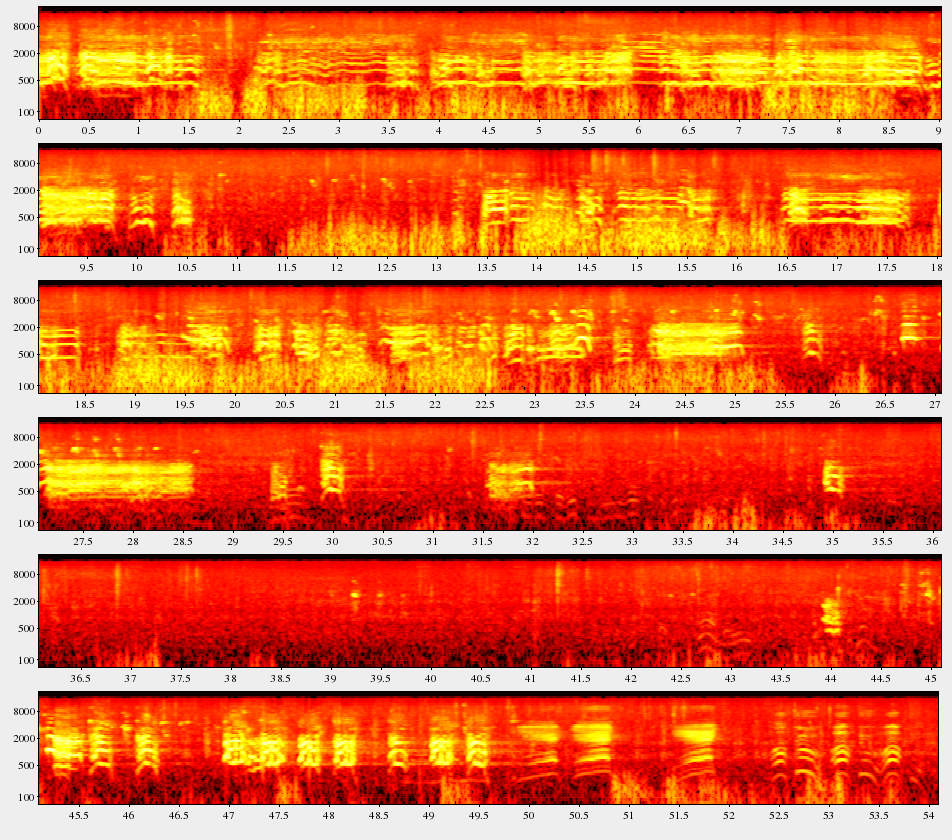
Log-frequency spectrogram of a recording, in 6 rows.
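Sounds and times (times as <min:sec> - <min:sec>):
hounds baying: 0:00.0 - 0:38.1, 0:39.0 - 0:53.0.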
